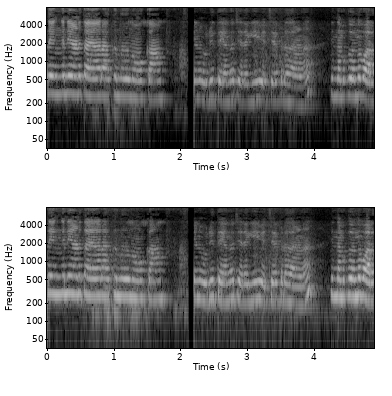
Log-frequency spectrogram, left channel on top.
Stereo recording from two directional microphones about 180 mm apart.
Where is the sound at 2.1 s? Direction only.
15° right (ahead or behind).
